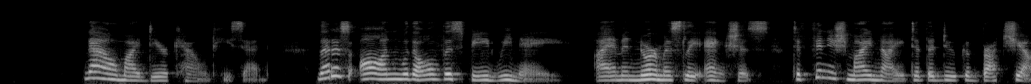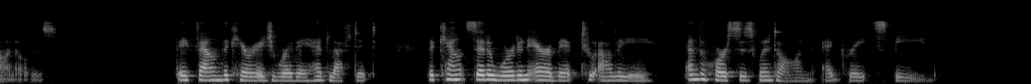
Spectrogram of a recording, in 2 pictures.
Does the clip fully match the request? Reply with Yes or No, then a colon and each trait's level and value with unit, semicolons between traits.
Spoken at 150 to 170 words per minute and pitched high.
Yes: average, 155 wpm; high, 200 Hz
